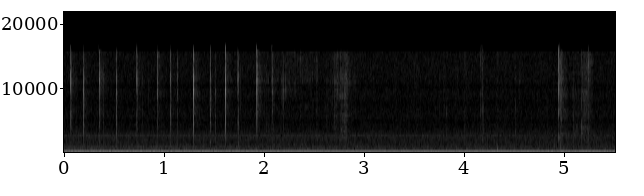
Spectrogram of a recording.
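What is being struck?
Small plastic concealer tube.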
